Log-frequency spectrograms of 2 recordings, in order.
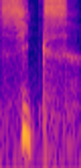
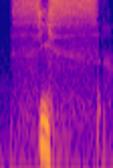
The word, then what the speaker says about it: six: Sis okay so it's not six it's sis all right then here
